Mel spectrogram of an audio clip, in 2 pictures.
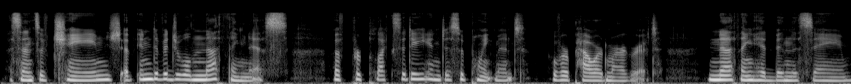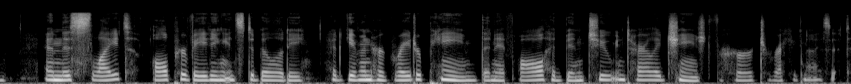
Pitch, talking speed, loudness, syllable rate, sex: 195 Hz, 150 wpm, -19 LUFS, 5.2 syllables/s, female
